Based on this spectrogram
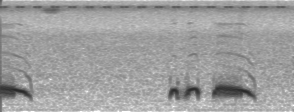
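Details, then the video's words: Spotted dove practising its call at the start of the cold season: one long, low, falling coo, a pause, then two short coos and another drawn-out coo that slides downward. Quiet background. "เสียงนกเขาใหญ่ เข้าหน้าหนาวออกซ้อม"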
